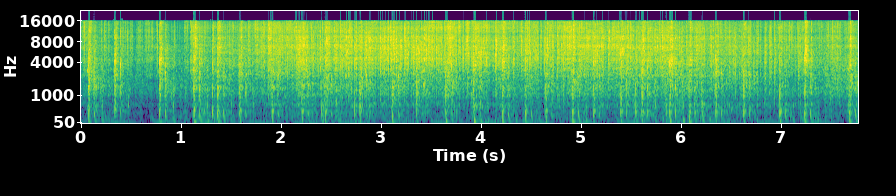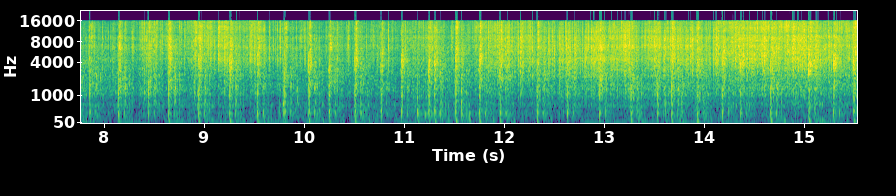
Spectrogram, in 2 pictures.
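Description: Consumer firework cake firing a rapid, unbroken barrage of shots, with crackling comet tails and pops.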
